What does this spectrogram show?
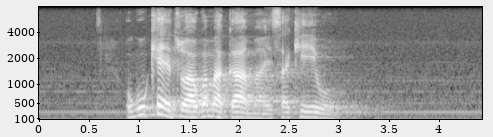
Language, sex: Zulu, female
